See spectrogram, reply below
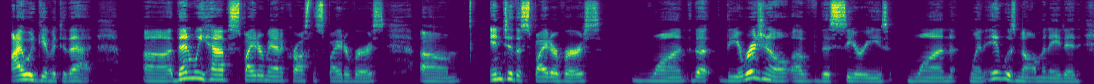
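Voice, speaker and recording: A man runs through his film award picks in a relaxed, chatty vlog. He is opinionated and enthusiastic, and his talk is loose and filled with ums and uhs. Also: on the high side. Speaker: film commentator.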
